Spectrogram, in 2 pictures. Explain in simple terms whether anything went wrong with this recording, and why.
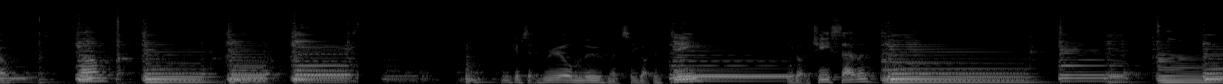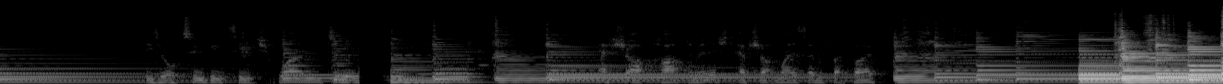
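Sudden gain jumps: the sound drops abruptly at 3.58–4.66 s and 15.82–16.14 s, then jumps up from 23.02 s to the end. The background moves with it, with no fade, likely from an unramped digital level change.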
